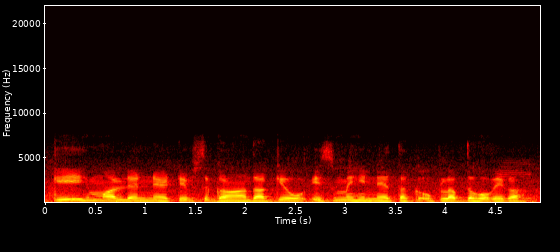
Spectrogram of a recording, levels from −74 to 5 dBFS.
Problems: background sounds at intervals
